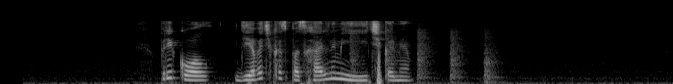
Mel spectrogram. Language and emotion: Russian, positive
